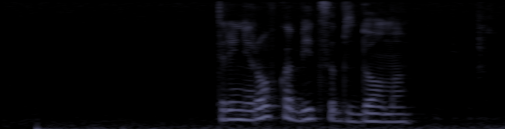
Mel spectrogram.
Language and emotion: Russian, neutral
